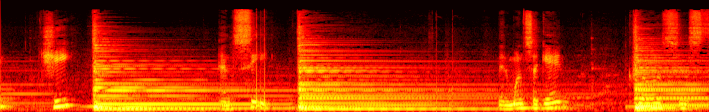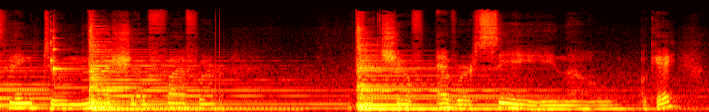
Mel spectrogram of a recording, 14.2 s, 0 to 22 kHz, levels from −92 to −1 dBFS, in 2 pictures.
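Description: The audio has chunks out of order at 2.56 to 2.64 s, 4.36 to 4.52 s and 9.24 to 9.32 s. A 40 ms block plays one chunk late, or three late at 4.36 s, so the sound briefly jumbles.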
